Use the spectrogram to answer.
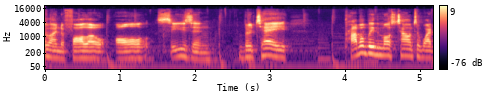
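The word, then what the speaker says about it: Boutte: booty i mean i think it's bootay it's booty i'm calling him booty you think it's booty i think i mean literally every announcement announcer is saying booty so yeah i mean so he's saying it wrong this is we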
